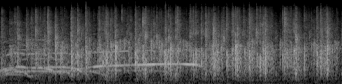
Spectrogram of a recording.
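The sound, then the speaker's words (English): A steady wash of audience applause welcoming a band, dense overlapping claps at an even loudness throughout, with a few faint whistles rising early on and no one speaking. “There's a lot of them, so keep clapping.”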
